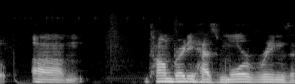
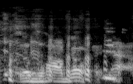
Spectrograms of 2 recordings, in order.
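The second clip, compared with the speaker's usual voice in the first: Kermit the Frog voice; 3 semitones higher than usual. Retold or imitated. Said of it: "Kermit the Frog impression".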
